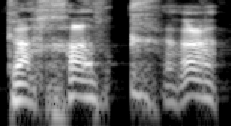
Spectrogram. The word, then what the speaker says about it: Kakhovka: crucial Kakhovka Dam. That's exactly how you say it. Kakhovka Dam.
